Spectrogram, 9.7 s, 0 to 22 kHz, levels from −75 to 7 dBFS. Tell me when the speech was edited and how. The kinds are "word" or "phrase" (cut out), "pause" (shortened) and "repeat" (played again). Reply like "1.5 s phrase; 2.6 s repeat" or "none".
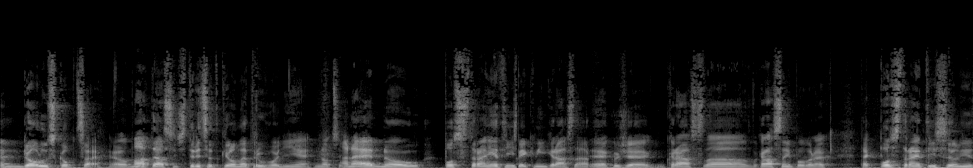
5.2 s phrase; 5.9 s word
